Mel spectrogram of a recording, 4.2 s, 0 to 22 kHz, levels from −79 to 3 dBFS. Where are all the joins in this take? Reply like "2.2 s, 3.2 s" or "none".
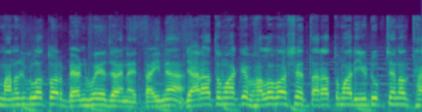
1.8 s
